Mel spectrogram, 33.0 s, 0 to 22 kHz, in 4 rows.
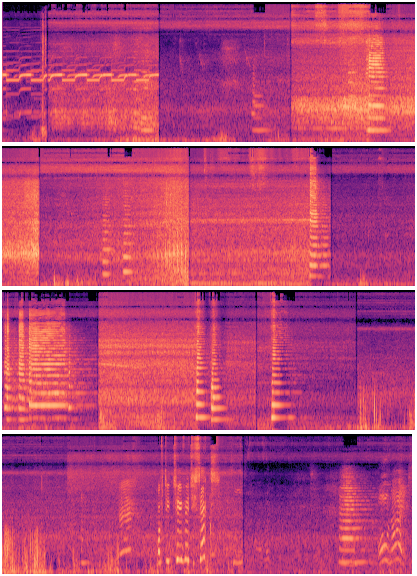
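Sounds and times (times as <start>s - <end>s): passing trains: 0.0s - 32.9s
train horn blasts: 2.1s - 3.2s, 5.0s - 6.0s, 6.9s - 7.9s, 10.2s - 11.0s, 14.4s - 14.9s, 16.6s - 18.4s, 20.4s - 21.1s, 21.9s - 22.7s, 31.5s - 32.3s.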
